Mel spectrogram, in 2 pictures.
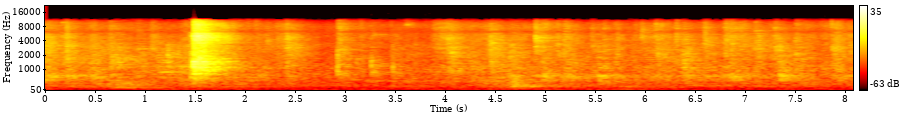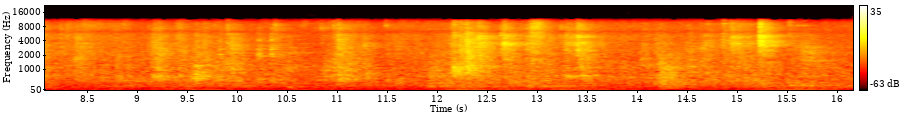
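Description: Scattered footsteps, knocks and clicks of a person moving about a room, with a sharp loud knock about a second and a half in and a cluster of smaller ones near the end.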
